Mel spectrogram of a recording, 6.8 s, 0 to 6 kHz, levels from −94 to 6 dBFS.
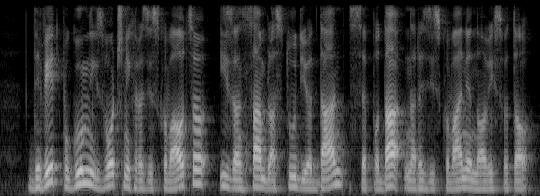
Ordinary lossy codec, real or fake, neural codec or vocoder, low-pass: none; real; none; 5.4 kHz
